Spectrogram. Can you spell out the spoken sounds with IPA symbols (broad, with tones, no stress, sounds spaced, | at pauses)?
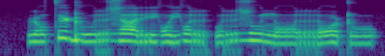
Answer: ɳ o˩ t̪ ɨ˥˧ ɖ uː˩ r z ɐː˥˧ r j o˩˧˩ j o˥˧ r ʔ u˩ r z u˥˧ n oː˩ r oː˩˧˩ ʈ u˩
